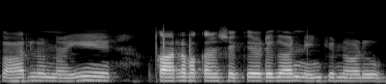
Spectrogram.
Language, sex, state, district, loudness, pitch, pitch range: Telugu, female, Andhra Pradesh, Sri Satya Sai, -19 LUFS, 170 Hz, 160-175 Hz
